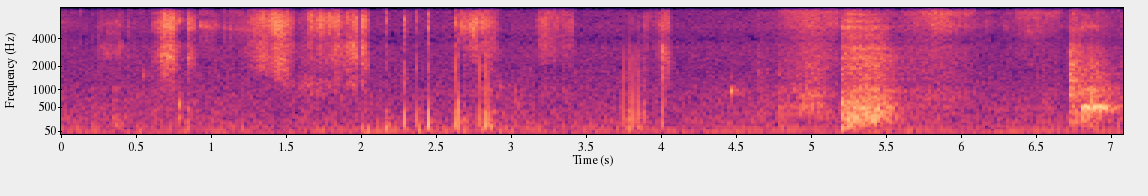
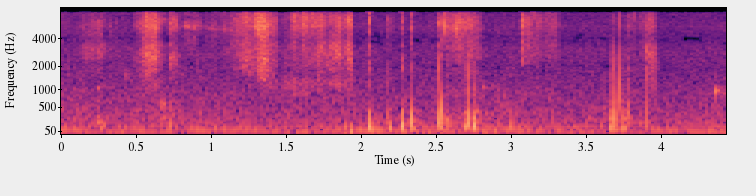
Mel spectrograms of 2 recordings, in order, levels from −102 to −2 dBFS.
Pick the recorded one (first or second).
first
